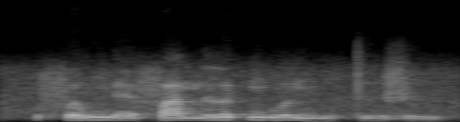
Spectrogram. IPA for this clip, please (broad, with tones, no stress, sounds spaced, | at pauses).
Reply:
f ə˨˦ w ŋ ɛ̤˨˩ f a˧ n ɣ ə˦˥ t̚ ŋ u˧ ə̯ ŋ ɨ̤˨˩ t̪ ɨ̤˨˩ z ɨ̤˨˩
